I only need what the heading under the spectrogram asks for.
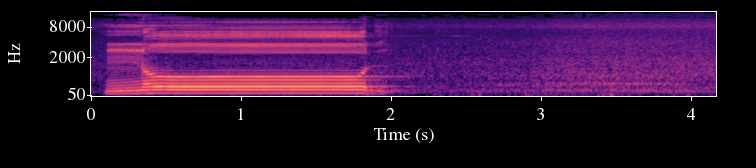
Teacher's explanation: زبان کی نوک اور مقابل کے تالو سے ادا ہوتا ہے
